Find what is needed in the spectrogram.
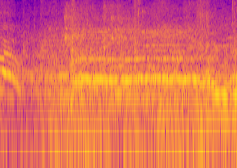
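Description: An amplified announcer's voice echoing around a gymnasium, ending a falling phrase and then stretching one word into a long, steady held note.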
